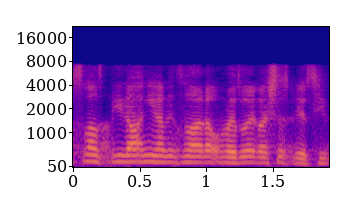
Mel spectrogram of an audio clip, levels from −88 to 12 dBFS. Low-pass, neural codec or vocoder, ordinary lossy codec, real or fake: 7.2 kHz; codec, 16 kHz, 0.5 kbps, FreqCodec, larger model; AAC, 64 kbps; fake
